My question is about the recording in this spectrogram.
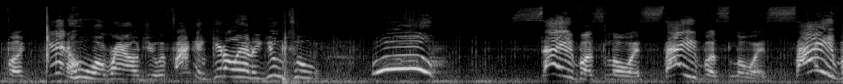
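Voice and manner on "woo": high, loud praise whoop; ecstatic woo. Real, not acted. Preacher whooping in praise to her viewers. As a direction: let out a spirit-filled whoop.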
